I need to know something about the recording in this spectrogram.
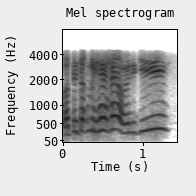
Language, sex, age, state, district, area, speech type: Assamese, female, 45-60, Assam, Barpeta, rural, conversation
